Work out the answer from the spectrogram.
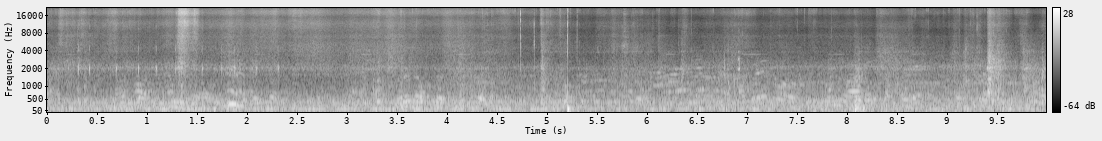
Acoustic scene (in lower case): crowded indoor space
